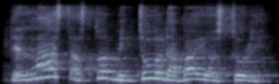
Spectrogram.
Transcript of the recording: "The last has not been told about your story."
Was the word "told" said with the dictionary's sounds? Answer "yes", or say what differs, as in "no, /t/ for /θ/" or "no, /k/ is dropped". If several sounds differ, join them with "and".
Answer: yes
